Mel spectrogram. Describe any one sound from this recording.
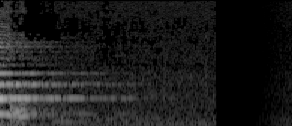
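An acoustic guitar chord rings out and slowly fades.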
